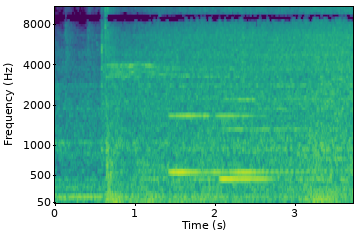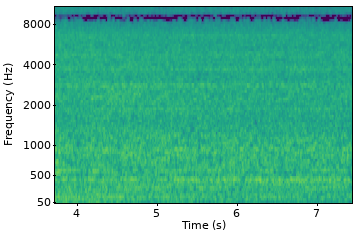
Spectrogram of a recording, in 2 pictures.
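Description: Bombardier Innovia Metro 300 light-rail train standing at a station platform with its doors open, with steady machinery and station noise. A two-note tone, the second note lower, sounds about a second and a half in, and a brief low rumble follows.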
